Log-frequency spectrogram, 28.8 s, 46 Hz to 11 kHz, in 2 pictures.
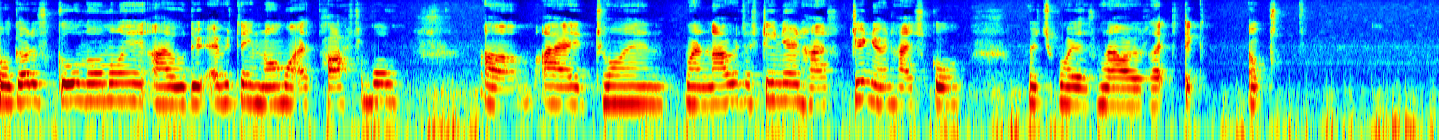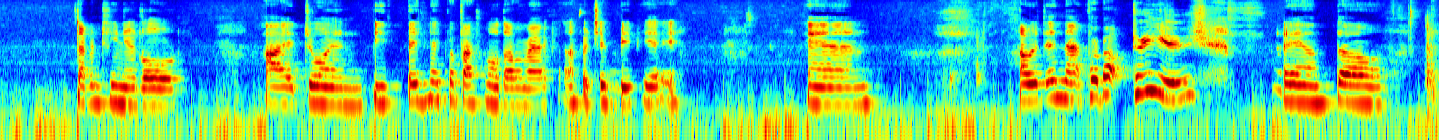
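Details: Dysarthric speech with deaf speech features in a 20-year-old deaf woman with ataxia affecting the basal ganglia and Usher syndrome; medication from about age 3, stopped about 2 years later.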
